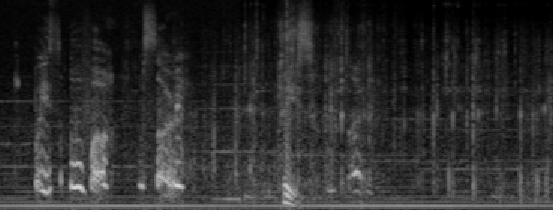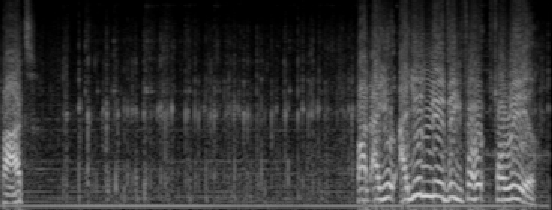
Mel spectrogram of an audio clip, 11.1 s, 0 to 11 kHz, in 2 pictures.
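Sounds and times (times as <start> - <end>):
suitcase wheels rattling on paving: 1.2 - 11.0.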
